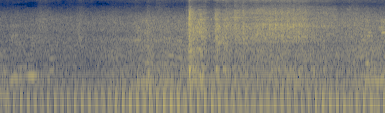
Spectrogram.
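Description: A Suzuki Burgman scooter with a replaced exhaust pipe runs loud, a close, rapid, throbbing engine pulse with a brief rev near the middle.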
